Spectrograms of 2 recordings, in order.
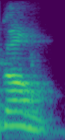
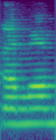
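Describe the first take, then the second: First: The word ends on a bare m consonant. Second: The word ends with a full vowel after m. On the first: The speaker calls it wrong. "गलती से हम कैसे बोल देते हैं" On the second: The speaker calls it right. "पूरा"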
